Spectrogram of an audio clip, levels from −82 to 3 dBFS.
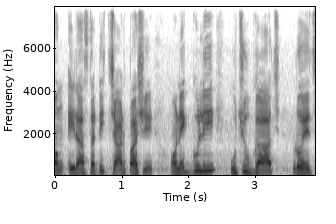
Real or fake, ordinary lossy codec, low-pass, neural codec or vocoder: real; none; none; none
